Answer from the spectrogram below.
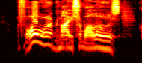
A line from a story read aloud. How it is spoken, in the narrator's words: cried the yemshik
